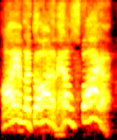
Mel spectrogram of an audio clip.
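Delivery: high, loud demonic proclamation; booming shout. Acted. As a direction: bellow it like a rock god. Booming into the mic after fix.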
